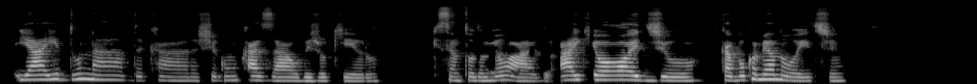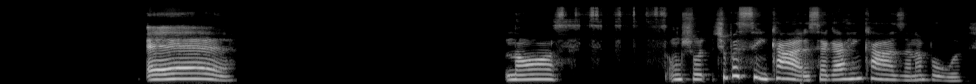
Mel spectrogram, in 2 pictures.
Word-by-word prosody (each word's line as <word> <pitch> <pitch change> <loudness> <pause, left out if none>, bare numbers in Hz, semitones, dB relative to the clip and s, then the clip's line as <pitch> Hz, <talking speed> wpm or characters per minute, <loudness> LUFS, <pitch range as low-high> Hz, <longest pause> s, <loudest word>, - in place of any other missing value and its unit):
E 215 +1 -4
aí, 220 +2 +2
do 230 +2 -6
nada, 215 -5 -4
cara, 175 -2 -12
chegou 190 +2 -11
um 195 - -12
casal 180 -4 -2
beijoqueiro, 160 -1 -8 0.5
que - - -13
sentou 180 0 -6
do 175 - -7
meu 190 +3 -5
lado, 160 -5 -2 0.2
ai 210 +1 +3
que 210 +1 -4
ódio, 185 -5 +1 0.2
acabou 195 0 0
com 255 - 0
a - - -3
minha 230 0 +3
noite. 170 -4 -4 2.8
É. 235 -3 +6 2.7
Nossa, 230 +2 +2 1.1
um 230 +1 -1
sh 235 +1 -5 0.2
tipo 325 +9 -2
assim, 345 -9 +2
cara, 250 -7 +4
se 225 +3 -3
agarra 230 +3 +2
em 270 - -1
casa, 225 -7 0
na 210 +2 -6
boa. 180 -6 -9
205 Hz, 110 wpm, -23 LUFS, 175-230 Hz, 2.8 s, É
